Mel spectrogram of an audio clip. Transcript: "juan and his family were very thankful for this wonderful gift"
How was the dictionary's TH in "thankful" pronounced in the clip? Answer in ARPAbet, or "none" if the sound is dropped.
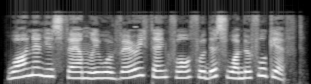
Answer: TH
